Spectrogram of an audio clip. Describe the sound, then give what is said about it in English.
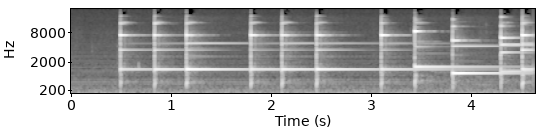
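A short Christmas melody picked out on bright, glassy bell tones, about a dozen clear struck notes in a lilting rhythm, each ringing briefly before the next, alone with no voices. “Anybody know that one? Jingle bells.”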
